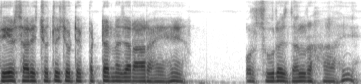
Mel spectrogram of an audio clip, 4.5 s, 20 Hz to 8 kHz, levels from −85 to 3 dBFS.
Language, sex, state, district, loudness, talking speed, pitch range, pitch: Hindi, male, Arunachal Pradesh, Lower Dibang Valley, -17 LUFS, 185 wpm, 125-140 Hz, 135 Hz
